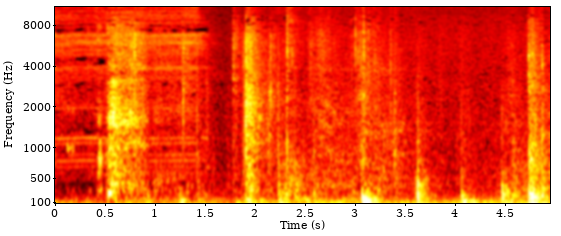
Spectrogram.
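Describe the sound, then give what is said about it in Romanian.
Handling noise as a door is opened: a rustle of movement followed by a series of sharp clicks and thuds, like a latch and handle being worked, with no voices. “Trebuie să-mi eliberez mâinile ca să deschid ușa.”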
